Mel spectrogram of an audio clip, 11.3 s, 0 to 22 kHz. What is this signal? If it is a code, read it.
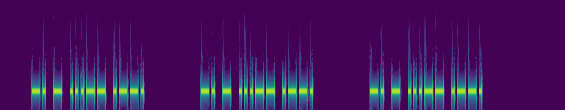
Morse code, heard as a keyed tone, about 22 wpm, 700 Hz. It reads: NT3P NT3P NT3P
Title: USA Call Signs - 4 Characters - Repeated 3x - 22wpm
